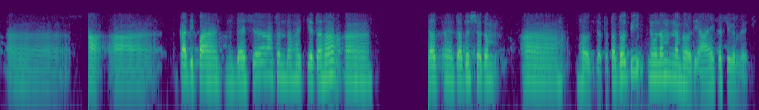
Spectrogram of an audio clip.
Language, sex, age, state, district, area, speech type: Sanskrit, male, 18-30, Kerala, Thrissur, rural, conversation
